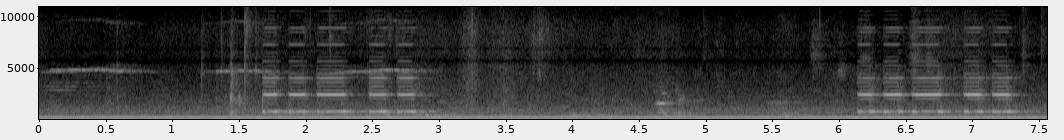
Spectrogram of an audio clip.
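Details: Repeated bursts of rapid electronic beeping over a steady machine hum: medical equipment alarm during a veterinary practical session.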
